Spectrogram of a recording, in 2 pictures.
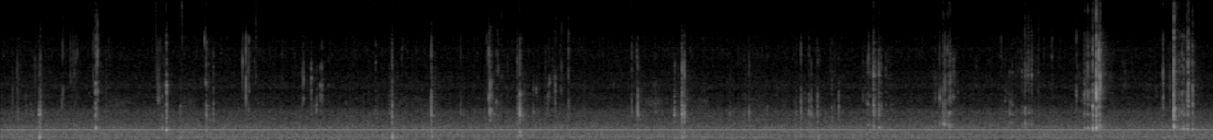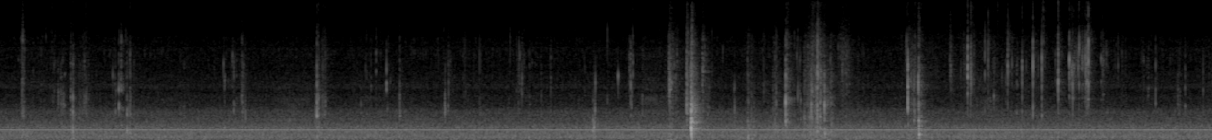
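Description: Scattered sharp clicks and crunches of chewing, about a dozen spread unevenly, over a steady faint high whine.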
